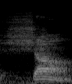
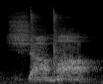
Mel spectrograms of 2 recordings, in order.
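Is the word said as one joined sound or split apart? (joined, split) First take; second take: joined; split. First: The sounds run together as one syllable. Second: The sounds are split apart with an added vowel. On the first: The speaker calls it right. "you want to sound it all out together" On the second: The speaker calls it wrong. "you wouldn't say shama"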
